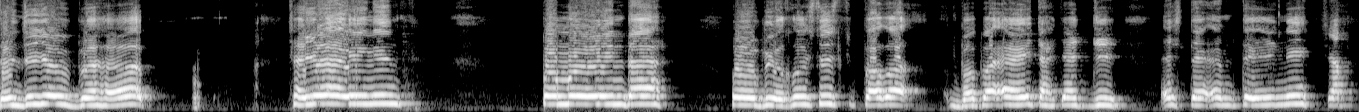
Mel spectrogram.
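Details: Adult Indonesian speaker with cerebral palsy disability and intact thinking; dysarthric speech in cerebral palsy.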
